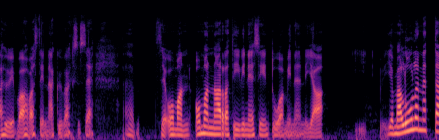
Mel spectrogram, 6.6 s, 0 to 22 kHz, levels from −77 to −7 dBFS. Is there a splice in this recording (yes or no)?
no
